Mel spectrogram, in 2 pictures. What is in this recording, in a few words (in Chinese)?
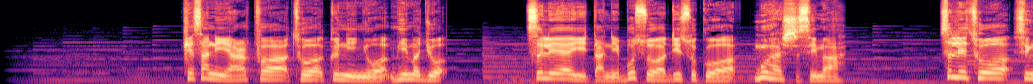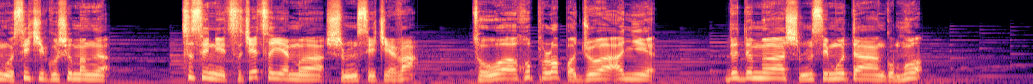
凉山彝语; 以色列凯撒利亚; nuosu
